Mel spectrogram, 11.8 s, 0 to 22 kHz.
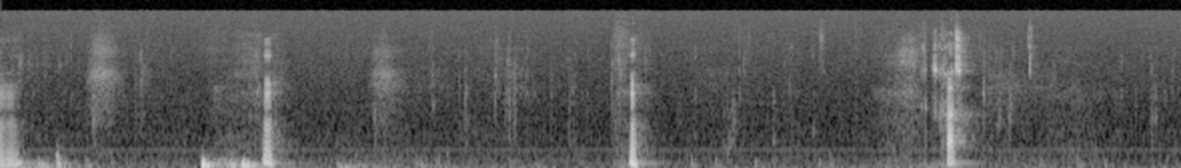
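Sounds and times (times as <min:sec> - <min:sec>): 
speech: 0:02.6 - 0:02.8, 0:06.3 - 0:06.5, 0:09.4 - 0:09.7
wet lip smacking into the microphone: 0:03.7 - 0:08.5, 0:09.1 - 0:11.8.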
